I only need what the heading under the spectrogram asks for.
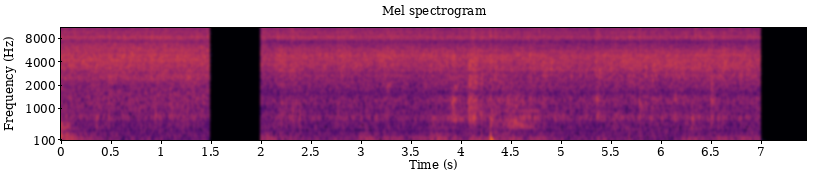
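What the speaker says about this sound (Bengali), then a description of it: "ট্যাংরা মাছটি এখন ভাজা হইব।" Tengra fish frying in oil in a kadai, with a constant close sizzle and bubbling, a brief gap of silence, and a sharp clink or stir partway through.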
